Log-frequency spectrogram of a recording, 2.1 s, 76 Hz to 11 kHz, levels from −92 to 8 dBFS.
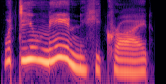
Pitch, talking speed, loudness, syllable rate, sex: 245 Hz, 175 wpm, -13 LUFS, 3.2 syllables/s, female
